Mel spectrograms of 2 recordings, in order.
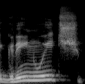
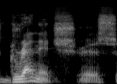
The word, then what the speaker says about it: Greenwich: Some people here in Spain say Greenwich. It's not Greenwich. It's Greenwich. La pronunciación de la E es como si fuera una E en vez de dos. Y la W no se pronuncia.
